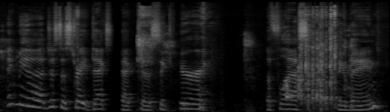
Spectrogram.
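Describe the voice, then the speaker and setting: A man running a tabletop game as dungeon master, making quick casual rules calls. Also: fairly high pitch, big pitch swings, heavy background noise.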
